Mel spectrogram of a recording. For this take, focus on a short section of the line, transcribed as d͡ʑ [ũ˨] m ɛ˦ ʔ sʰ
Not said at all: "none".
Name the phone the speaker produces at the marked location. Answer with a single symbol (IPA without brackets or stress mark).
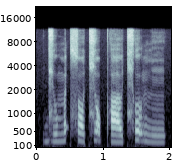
u˨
